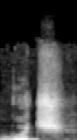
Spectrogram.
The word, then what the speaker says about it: Łódź: I don't know if I pronounce it properly. Is it Łódź? Łódź, yeah.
